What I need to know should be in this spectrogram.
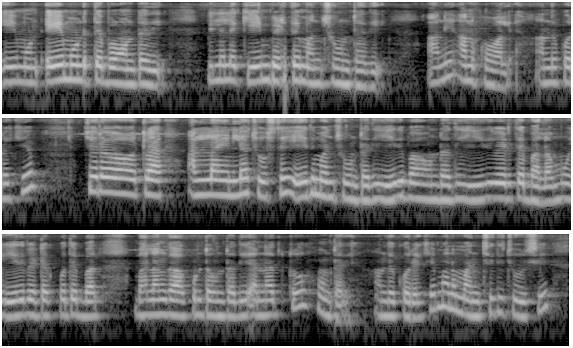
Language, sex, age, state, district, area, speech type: Telugu, female, 30-45, Telangana, Medchal, urban, spontaneous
